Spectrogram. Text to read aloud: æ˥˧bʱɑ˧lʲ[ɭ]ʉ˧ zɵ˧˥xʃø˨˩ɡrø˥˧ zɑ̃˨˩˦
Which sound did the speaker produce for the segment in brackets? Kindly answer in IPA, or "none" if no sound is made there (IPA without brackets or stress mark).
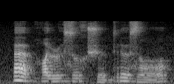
ɭ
